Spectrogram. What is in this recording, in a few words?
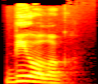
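"биолог", Komi-Zyrian, female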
